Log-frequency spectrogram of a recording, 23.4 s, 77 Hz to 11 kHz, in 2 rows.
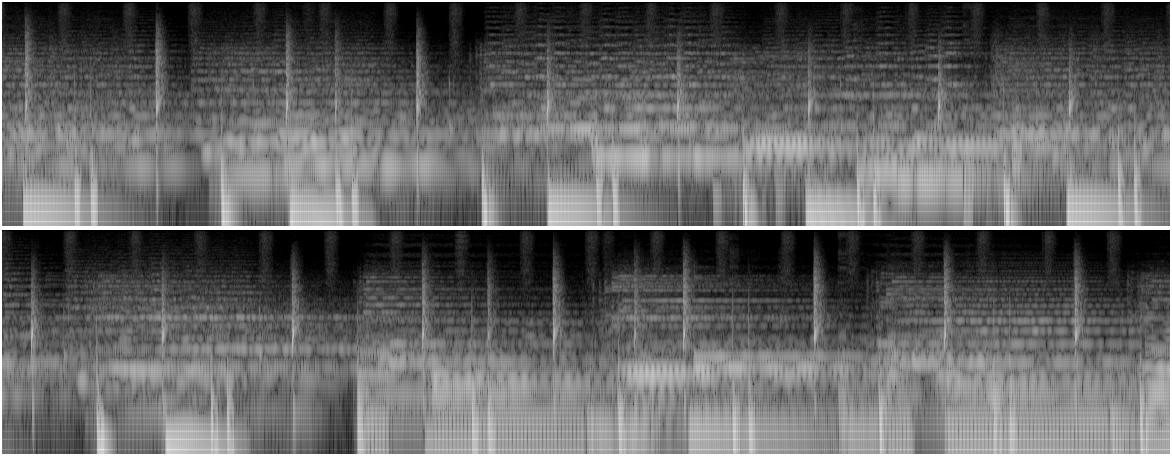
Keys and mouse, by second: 0.0-1.3 drag, 1.4 F1, 1.6 alt+x, 2.0 alt+middle click, 4.2 alt+click, 4.3 alt+middle click, 5.3 click, 5.8 click, 6.4 alt+click, 6.8 click, 7.9 alt+click, 8.7 alt+click, 9.1 alt+x, 9.6 click, 9.9 click, 10.3 3, 10.5 click, 11.3 right click, 11.7 alt+click, 12.1 4, 12.4 click, 12.9 middle click, 13.0 alt+click, 13.5 alt+middle drag, 13.7-14.8 alt+drag, 15.4 click, 16.6 alt+click, 17.2-17.8 drag, 18.2-18.5 drag, 18.9 click, 19.9 click, 20.3 alt+click, 20.5 alt+middle click, 21.2 alt+drag, 21.6 alt+click, 21.9 alt+click, 22.1 click, 22.3 alt+click, 22.8 alt+click, 23.2 1.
